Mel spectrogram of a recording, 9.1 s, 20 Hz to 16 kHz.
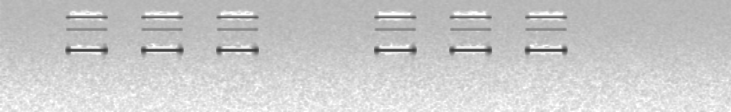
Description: Alarm pattern, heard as an alarm's beeps, played twice, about 2900 Hz. Temporal three. Smoke or fire, evacuate.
